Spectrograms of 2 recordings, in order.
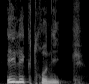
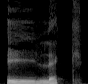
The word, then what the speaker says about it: électronique: Électronique. Okay, so as we saw previously, Q-U-E at the end, K. Okay, électronique.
